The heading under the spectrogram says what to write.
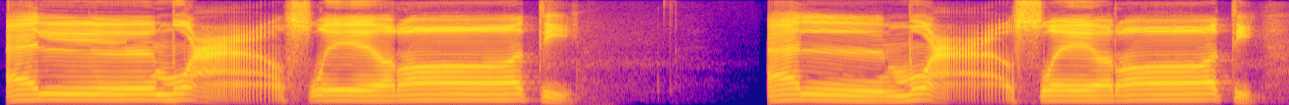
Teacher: Kasroh itu vokal I. Vokal I-nya nggak jelas. Karena kita fokus cuma nebelin shadnya aja. Sli. Harusnya sli.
